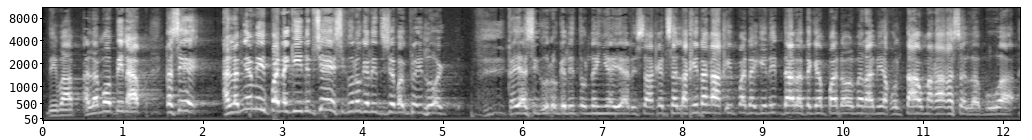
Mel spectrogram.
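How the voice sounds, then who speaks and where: A man preaching a sermon, lively, acting out quoted lines in changed voices. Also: high-pitched, a little fast, creaky, long reverb tail. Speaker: pastor.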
